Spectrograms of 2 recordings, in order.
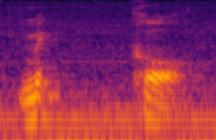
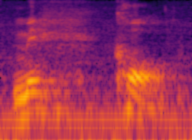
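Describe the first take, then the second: First: Both k sounds are hard stops. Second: The first k sound is a raspy fricative. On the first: The speaker calls it right. "Both of the Kafs will be pronounced as a hard stop consonant" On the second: The speaker calls it wrong. "you might be tempted to pronounce this as Michkol"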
